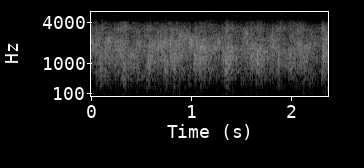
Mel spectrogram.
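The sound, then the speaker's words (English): Audience applause for speakers at a session: steady, dense clapping that holds an even level throughout, with no voices over it. “So one more round of applause for our excellent speakers from Oregon.”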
